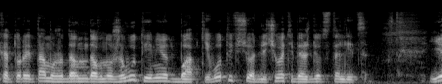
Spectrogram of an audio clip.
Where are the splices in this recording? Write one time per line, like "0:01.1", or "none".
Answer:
none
